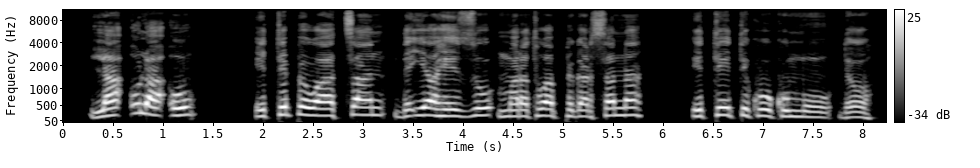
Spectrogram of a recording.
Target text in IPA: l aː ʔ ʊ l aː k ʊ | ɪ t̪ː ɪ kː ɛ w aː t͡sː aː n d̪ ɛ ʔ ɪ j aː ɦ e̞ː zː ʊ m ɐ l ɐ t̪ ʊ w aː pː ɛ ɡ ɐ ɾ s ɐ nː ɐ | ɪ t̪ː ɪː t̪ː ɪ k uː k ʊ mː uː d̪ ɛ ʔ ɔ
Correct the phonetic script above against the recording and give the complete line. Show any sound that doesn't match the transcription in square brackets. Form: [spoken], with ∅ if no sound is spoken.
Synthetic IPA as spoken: l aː ʔ ʊ l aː [ʔ] ʊ | ɪ t̪ː ɪ [pː] ɛ w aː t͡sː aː n d̪ ɛ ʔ ɪ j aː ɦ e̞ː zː ʊ m ɐ [ɾ] ɐ t̪ ʊ w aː pː ɛ ɡ ɐ ɾ s ɐ nː ɐ | ɪ t̪ː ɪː t̪ː ɪ k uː k ʊ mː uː d̪ ɛ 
